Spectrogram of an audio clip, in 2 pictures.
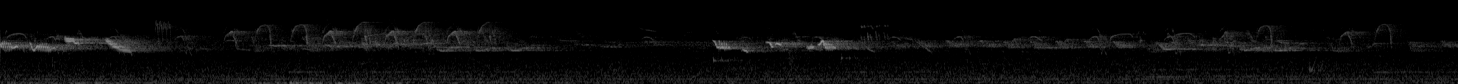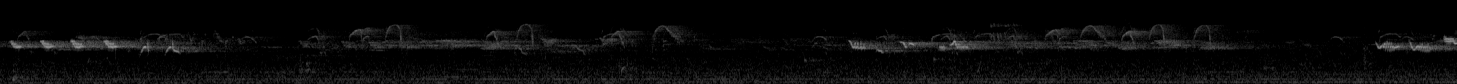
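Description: Birdsong: quick chirps and trills in phrases, a louder phrase coming round about every seven or eight seconds with softer chirping in between, over a faint steady background hum.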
